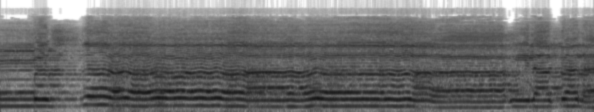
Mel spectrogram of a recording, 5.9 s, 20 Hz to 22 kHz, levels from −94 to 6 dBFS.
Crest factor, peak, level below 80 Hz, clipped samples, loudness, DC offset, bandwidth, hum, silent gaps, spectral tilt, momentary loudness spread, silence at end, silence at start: 4 dB; 0 dBFS; -38 dBFS; 1%; -4 LUFS; under 0.1%; 16.5 kHz; none; none; -1 dB/octave; 3 LU; 0 s; 0 s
